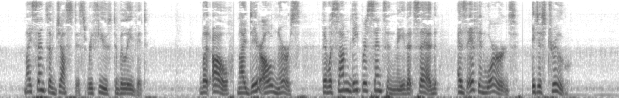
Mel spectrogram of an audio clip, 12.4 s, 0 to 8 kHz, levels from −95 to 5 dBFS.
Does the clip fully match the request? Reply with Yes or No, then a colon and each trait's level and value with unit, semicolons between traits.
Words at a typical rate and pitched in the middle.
Yes: average, 145 wpm; medium, 180 Hz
